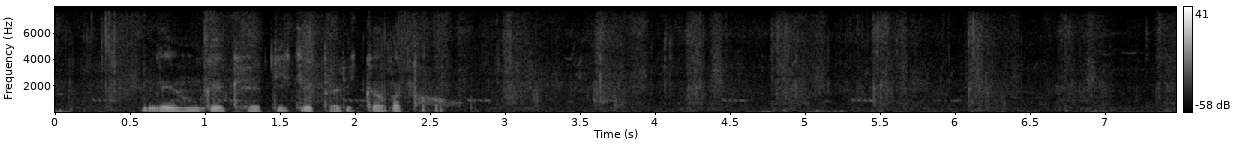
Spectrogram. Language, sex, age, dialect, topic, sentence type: Chhattisgarhi, male, 51-55, Eastern, agriculture, question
